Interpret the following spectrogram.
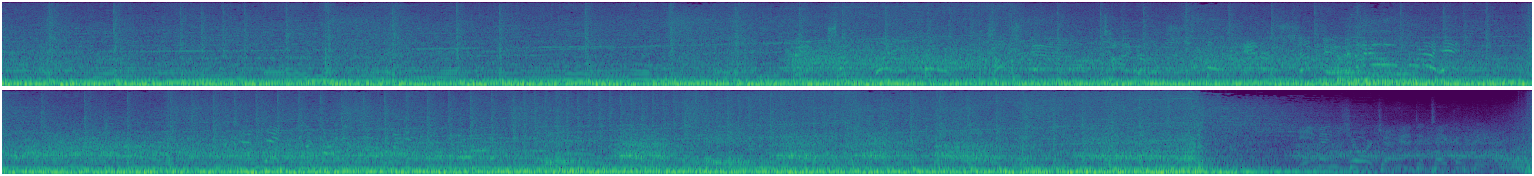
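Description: Heavy-bass hype soundtrack music with a steady beat and a rising sweep through its first several seconds. A noisier layer joins about eight seconds in, and the music fades down near the end.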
